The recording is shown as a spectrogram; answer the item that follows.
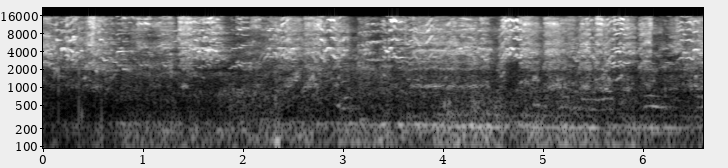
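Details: Rainbow lorikeets gathering in Bonnyrigg, a dense chorus of shrill, harsh screeches and squeals overlapping continuously, with a low steady hum in the background.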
